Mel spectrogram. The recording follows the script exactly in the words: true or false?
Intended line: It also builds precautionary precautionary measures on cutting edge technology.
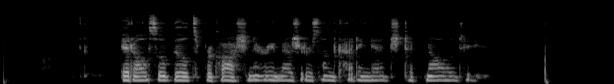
false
